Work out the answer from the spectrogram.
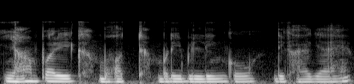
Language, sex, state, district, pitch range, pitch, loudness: Hindi, male, Himachal Pradesh, Shimla, 125-135 Hz, 130 Hz, -15 LUFS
